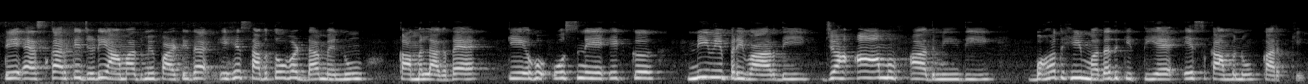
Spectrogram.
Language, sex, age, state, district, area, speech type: Punjabi, female, 30-45, Punjab, Bathinda, urban, spontaneous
